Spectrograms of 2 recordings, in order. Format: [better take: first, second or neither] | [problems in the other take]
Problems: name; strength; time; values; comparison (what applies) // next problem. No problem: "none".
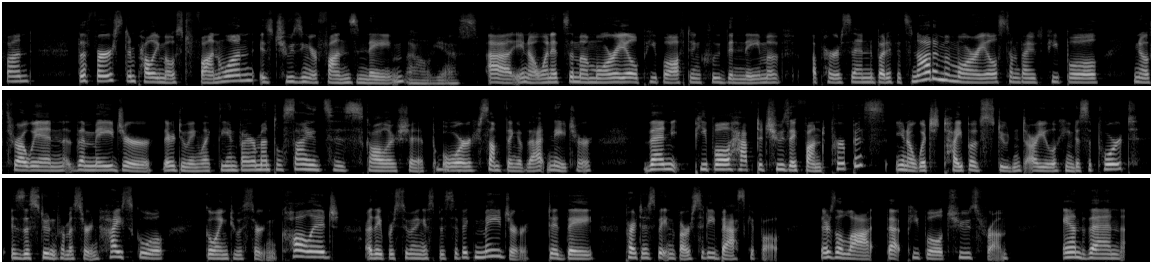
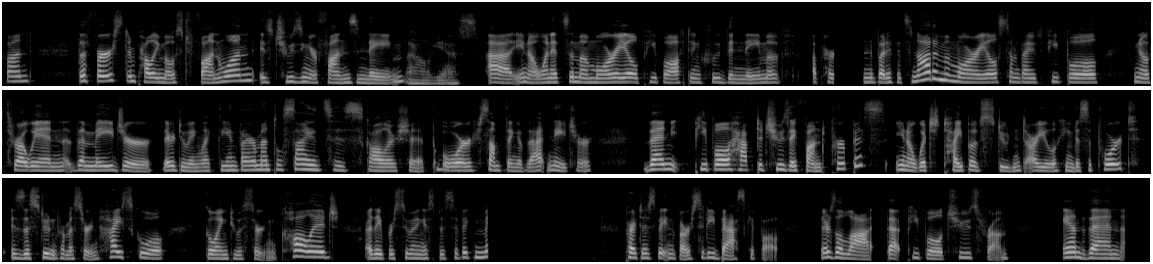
first | audio cutting out; at 8.5 s and at 28 s for 1 s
